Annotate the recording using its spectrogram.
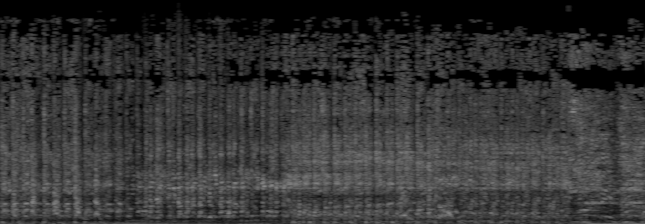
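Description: Car engine running, heard from inside the cabin as a steady low hum, with knocks and rustling from the phone being moved around.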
